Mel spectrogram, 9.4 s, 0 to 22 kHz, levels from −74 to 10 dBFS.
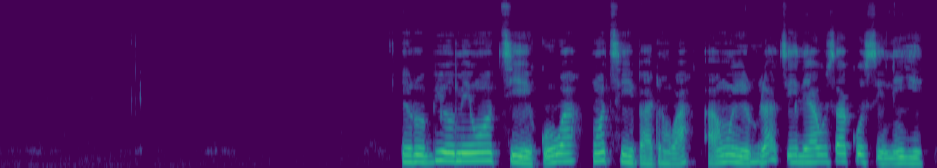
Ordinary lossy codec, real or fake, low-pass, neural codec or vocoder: none; real; 19.8 kHz; none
